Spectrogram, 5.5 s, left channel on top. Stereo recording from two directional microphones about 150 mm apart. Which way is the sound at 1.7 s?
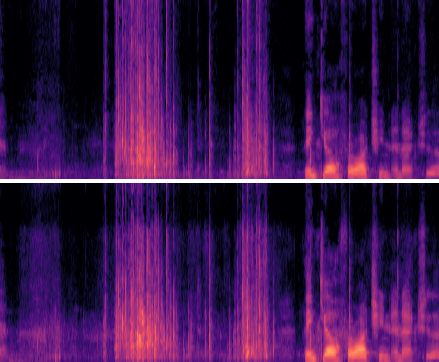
90° left.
